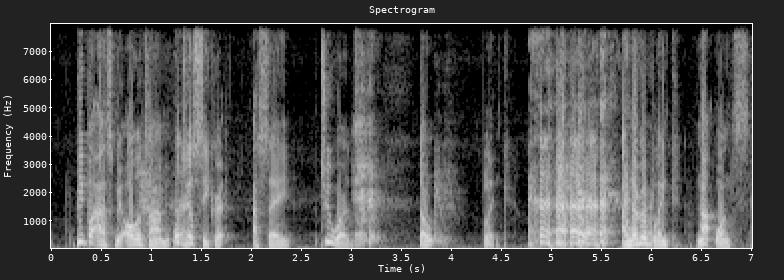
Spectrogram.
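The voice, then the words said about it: Michael Caine impression. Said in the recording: “I'm trying to do more Michael Caine.”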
